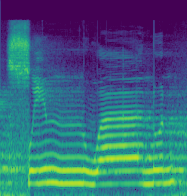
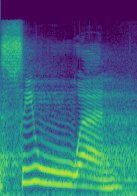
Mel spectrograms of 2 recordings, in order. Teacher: Karena itu berada dalam satu kata. Jadi nun sukun dan wawunya ada dalam satu kata, sehingga tidak diidghamkan, tidak berlaku idgham, akan tapi nunnya dibaca jelas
